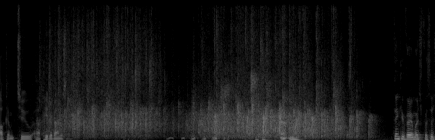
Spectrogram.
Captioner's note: applause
